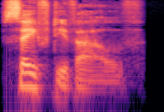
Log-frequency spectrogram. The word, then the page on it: safety valve: British English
